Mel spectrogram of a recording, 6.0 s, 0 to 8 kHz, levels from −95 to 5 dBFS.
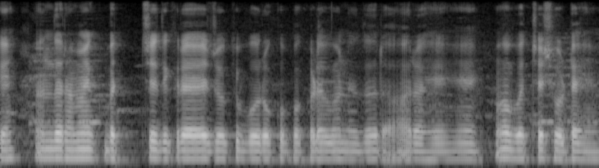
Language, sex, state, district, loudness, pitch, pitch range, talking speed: Hindi, male, Bihar, Jahanabad, -27 LUFS, 110 Hz, 105-115 Hz, 210 wpm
